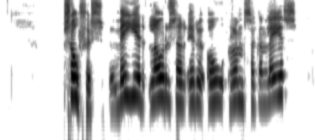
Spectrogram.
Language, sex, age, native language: Icelandic, female, 30-39, Icelandic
